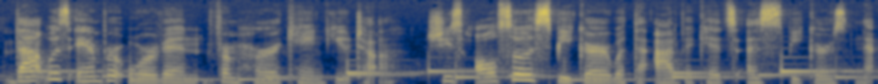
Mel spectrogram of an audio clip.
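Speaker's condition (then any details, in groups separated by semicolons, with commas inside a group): No condition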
